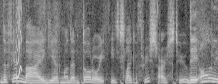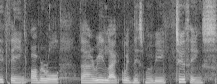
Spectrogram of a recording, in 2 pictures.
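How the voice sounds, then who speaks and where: With music in the background, a woman in a French accent speaks fairly slowly at a medium pitch, her intonation lively. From France. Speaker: book and film reviewer. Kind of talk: casual vlog review.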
